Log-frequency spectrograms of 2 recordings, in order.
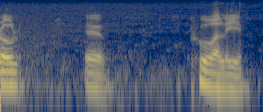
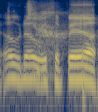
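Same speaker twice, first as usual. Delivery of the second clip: loud, high panicked cry for help; mock panic; 6 semitones higher, 6 dB louder than usual. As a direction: yell for help as a bear chases you. Player acts panicked fleeing bear.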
